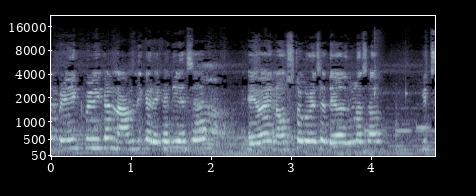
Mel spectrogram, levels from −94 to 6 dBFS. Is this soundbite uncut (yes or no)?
yes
